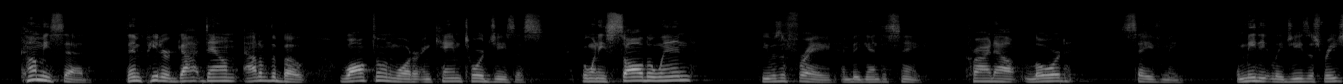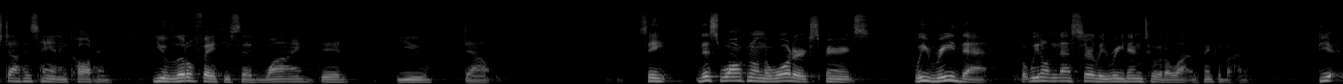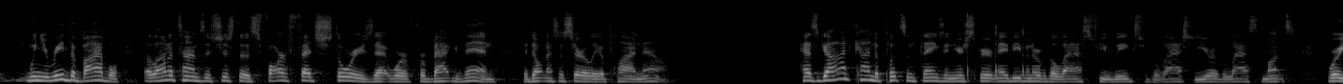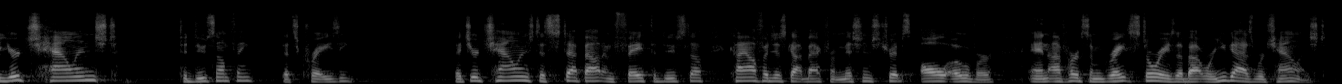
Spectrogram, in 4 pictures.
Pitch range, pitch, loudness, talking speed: 125-160 Hz, 140 Hz, -38 LUFS, 190 wpm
